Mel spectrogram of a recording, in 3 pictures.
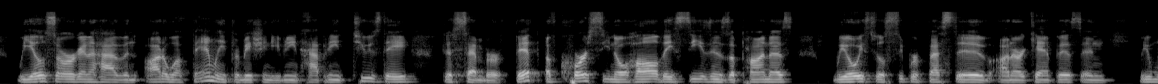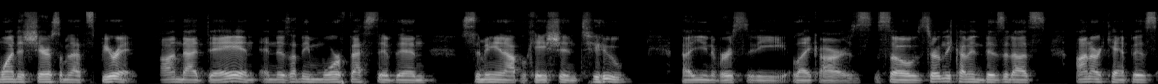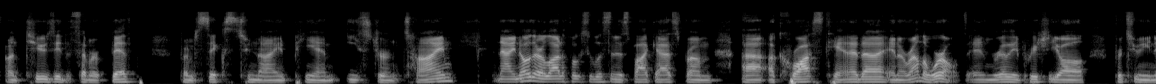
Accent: American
